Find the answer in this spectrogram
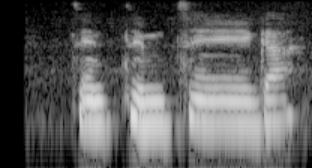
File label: "tẽtemtẽega", Moore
